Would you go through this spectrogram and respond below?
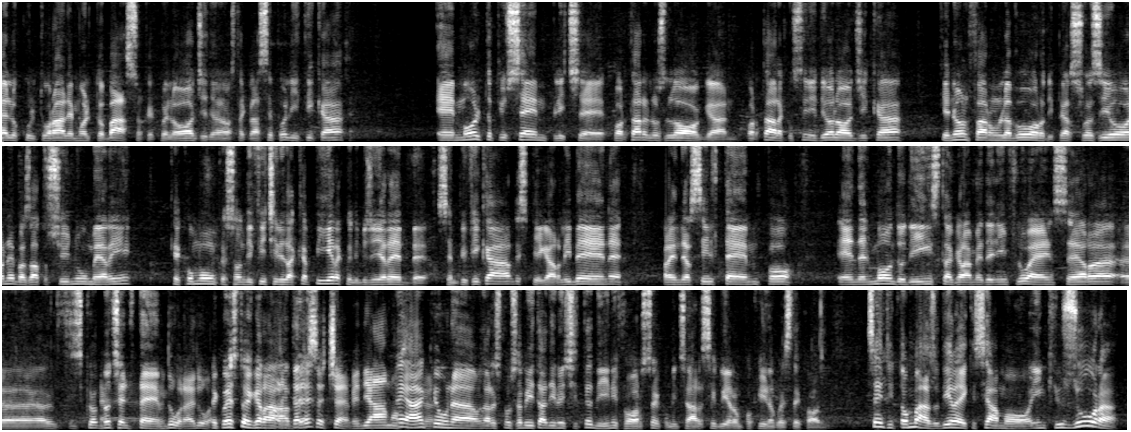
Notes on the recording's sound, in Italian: registrato durante la 25° edizione di Ecomondo, alla fiera di Rimini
